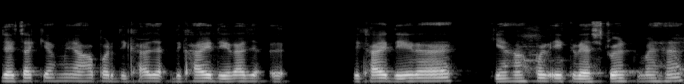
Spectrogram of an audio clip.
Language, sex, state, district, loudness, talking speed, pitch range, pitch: Hindi, male, Bihar, Muzaffarpur, -20 LUFS, 190 wpm, 145-155 Hz, 150 Hz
